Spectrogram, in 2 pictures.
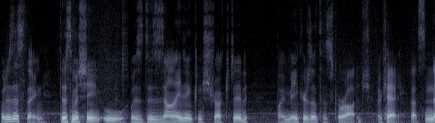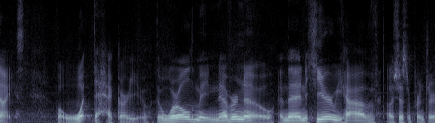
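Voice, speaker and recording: A man's speech moves fairly slowly, and his pitch shifts by an ordinary amount. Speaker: tech vlogger. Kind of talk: casual vlog chat. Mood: curious, excited. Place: workshop. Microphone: phone near.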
